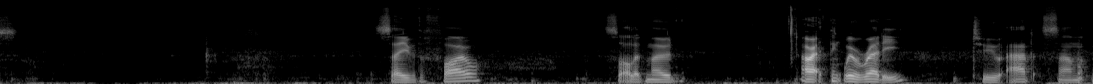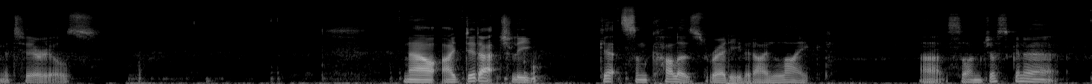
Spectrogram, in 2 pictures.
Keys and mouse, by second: 0.3-2.4 middle drag, 2.6 Tab, 3.6 ctrl+s, 3.9 Tab, 5.3 z, 6.9-8.9 drag, 6.9-12.2 middle drag, 21.8 middle click.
